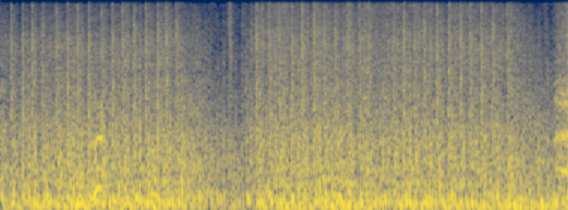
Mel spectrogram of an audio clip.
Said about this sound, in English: We got a turret!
